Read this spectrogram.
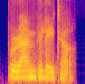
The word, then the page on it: perambulator: Indian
